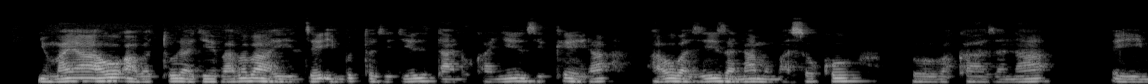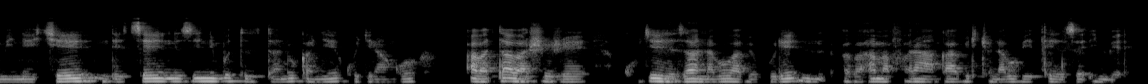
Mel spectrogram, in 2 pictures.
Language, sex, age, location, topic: Kinyarwanda, male, 25-35, Kigali, agriculture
